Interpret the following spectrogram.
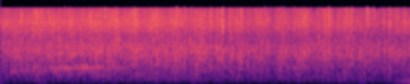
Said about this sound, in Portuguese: Uma salva de palmas para a CEPIDE.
